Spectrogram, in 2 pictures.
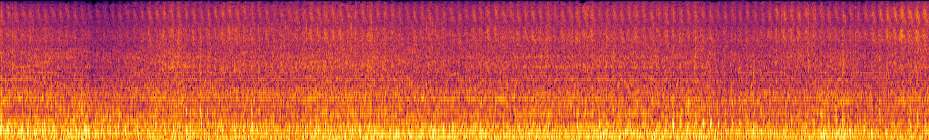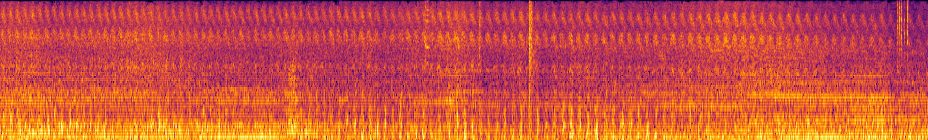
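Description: Small helicopter's engine and rotor running on the helipad after landing, heard from inside the cabin: a loud, steady drone whose pitch drops lower about thirteen seconds in.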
